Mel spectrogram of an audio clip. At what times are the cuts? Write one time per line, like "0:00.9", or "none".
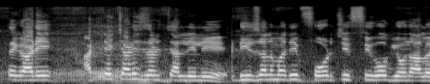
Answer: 0:02.4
